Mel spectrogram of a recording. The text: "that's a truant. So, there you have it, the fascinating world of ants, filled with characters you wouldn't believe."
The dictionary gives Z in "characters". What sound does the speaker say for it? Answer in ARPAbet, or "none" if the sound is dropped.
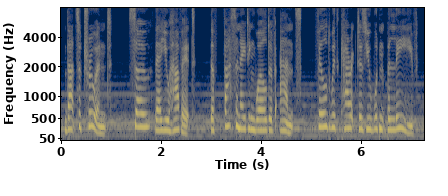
Z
